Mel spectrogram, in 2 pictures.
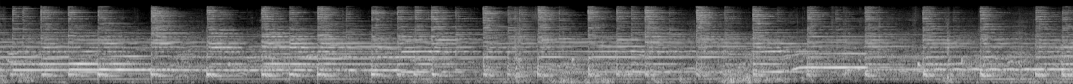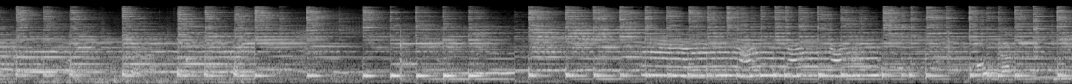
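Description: Traditional temple ritual music: a pitched melody in long, wavering notes over fast, steady clanging percussion of bells and gongs.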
